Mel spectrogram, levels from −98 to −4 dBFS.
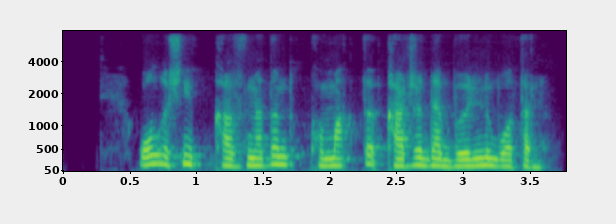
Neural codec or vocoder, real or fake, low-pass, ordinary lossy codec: codec, 16 kHz, 4.8 kbps, FACodec; fake; 7.2 kHz; none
